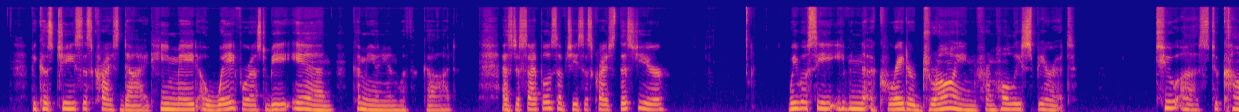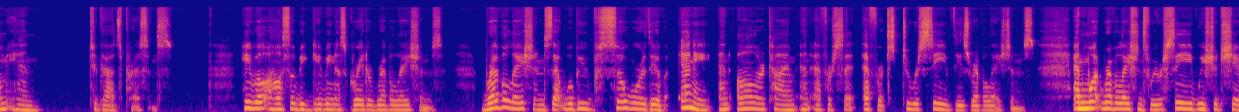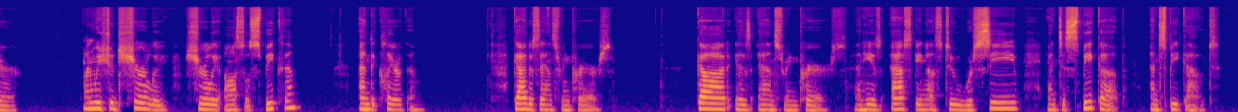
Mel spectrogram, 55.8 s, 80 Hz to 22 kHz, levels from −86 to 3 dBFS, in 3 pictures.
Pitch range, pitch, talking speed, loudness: 170-200 Hz, 185 Hz, 115 wpm, -21 LUFS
